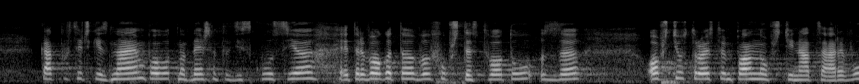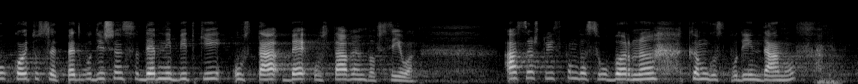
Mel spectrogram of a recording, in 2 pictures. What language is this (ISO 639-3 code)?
bul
